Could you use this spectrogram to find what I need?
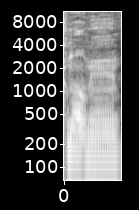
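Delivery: surfer dude voice. Showing how a comic villain talks when read aloud: surfer dude voice. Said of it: "That's how he talks".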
